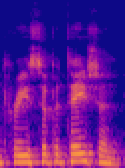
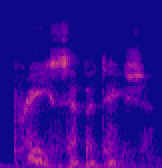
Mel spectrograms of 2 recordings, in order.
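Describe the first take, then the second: First: Said in the usual way. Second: Breathy whispered word. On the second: Shown as a demonstration. Teacher leading a whispered class repetition. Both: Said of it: "Let's do this one as a whisper".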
